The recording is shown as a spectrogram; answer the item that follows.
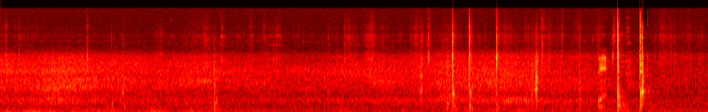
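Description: Metal knocks and clinks as a new front lower control arm is worked into its mounting under the car, a handful of sharp clicks in the second half, over a steady background rushing noise.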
